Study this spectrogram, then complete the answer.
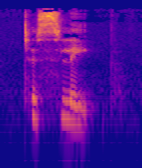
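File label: "to sleep", British English; PictureDictionary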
